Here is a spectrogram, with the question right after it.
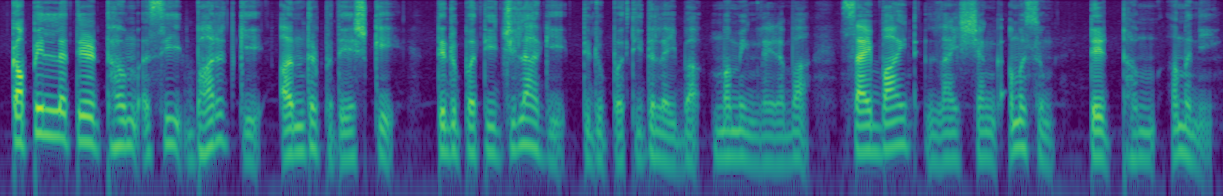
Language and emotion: Manipuri, neutral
